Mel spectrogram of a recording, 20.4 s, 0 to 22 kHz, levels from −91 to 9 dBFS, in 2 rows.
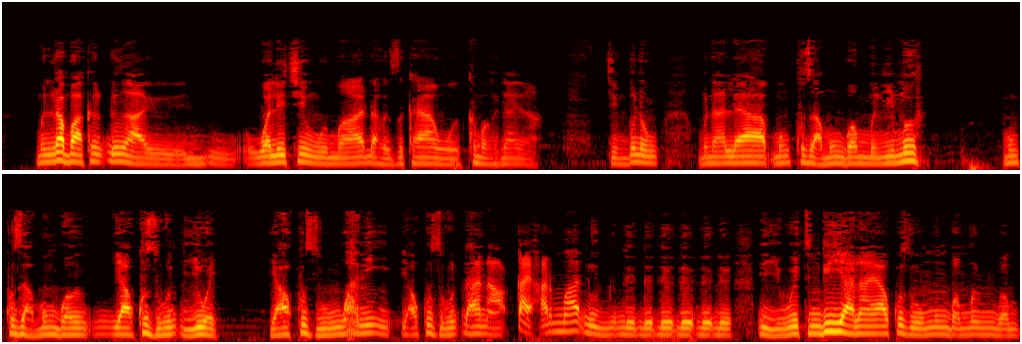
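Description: AAC compression runs through the whole speech clip. Nothing sounds above about 10.1 kHz, so the top end is dull, and the damage is plainly audible as a smeared, warbling texture with fizzy sibilants. The cause is likely AAC-LC coding at a bitrate low enough to fit roughly 32 kbps. The encoder runs short of bits, lowers its cut-off and quantises the remaining frequency lines coarsely, which leaves gaps that the ear hears as swirl.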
